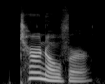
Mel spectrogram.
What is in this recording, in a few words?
"turnover", voice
